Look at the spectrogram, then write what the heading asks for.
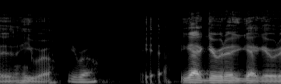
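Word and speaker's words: Herro: Hero.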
